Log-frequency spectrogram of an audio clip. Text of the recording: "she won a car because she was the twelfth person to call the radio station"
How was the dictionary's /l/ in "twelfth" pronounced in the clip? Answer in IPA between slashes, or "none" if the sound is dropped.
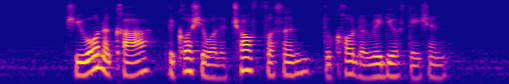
none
